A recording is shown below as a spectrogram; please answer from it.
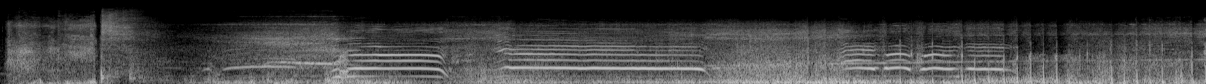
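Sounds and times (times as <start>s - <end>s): wind rushing over microphone: 0.0s - 12.0s
zip-line trolley clack: 9.0s - 12.0s.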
